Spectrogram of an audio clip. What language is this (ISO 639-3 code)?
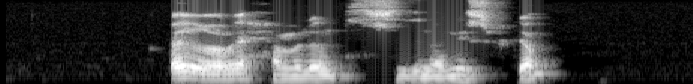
kab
